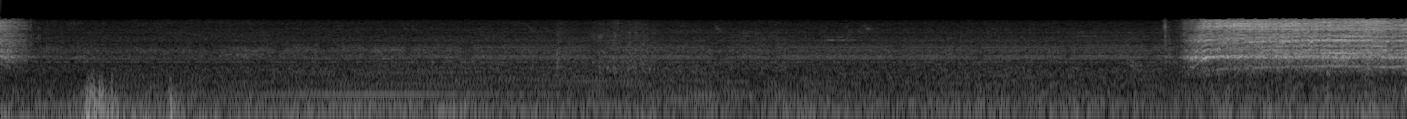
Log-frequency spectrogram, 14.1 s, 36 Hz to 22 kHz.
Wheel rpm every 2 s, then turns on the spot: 0, 0, 0, 0, 0, 20, 150.
none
